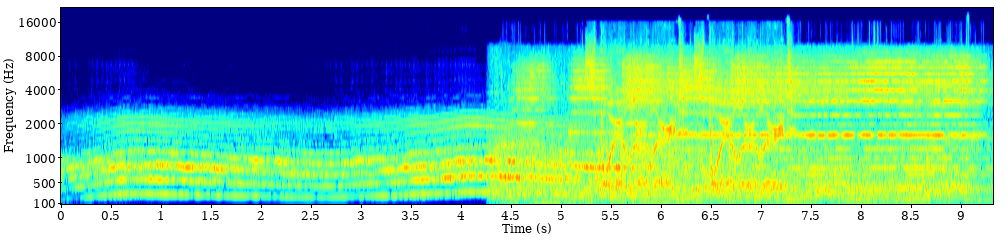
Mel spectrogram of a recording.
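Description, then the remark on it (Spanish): A short produced radio jingle introducing a segment: a wavering, siren-like tone holds for about four seconds, then gives way to a loud, dense burst of music and sound effects that runs to the end. “solamente voy a mandar la cuña para que arranque el dato del chato”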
